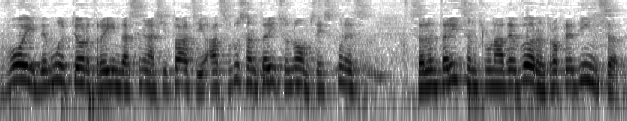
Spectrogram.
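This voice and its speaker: A man's voice: sits high, mellow, a little hiss or hum. A man, a priest, preaching an earnest sermon, repeating key phrases for emphasis. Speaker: Orthodox priest. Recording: roomy, dull lo-fi recording.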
